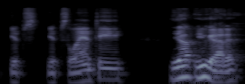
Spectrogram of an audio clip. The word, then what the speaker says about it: Ypsilanti: Ypsilanti, Yep, you got it.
